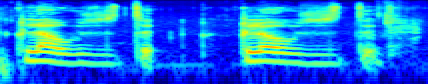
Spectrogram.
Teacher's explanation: Por así decirlo no se pronuncia con la e sino que directamente se pronuncia una d es decir unimos la z con la d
